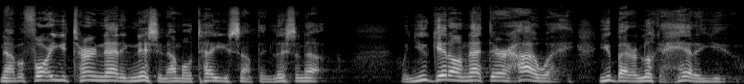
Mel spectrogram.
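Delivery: put-on heavy, deep, drawling Southern accent. Retelling what a driving teacher told the students in the car: deep drawling accent. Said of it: "in deep accent".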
